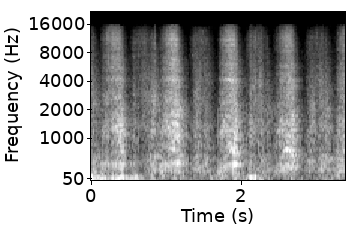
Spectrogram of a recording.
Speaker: it should run smooth without any kind of rattle or vibration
